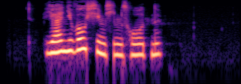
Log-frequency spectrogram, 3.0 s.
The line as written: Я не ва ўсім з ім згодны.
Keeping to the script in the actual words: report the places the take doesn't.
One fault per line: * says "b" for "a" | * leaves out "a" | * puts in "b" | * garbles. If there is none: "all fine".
all fine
